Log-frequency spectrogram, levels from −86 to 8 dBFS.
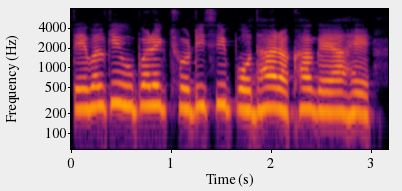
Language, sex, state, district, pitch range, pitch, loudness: Hindi, female, Arunachal Pradesh, Lower Dibang Valley, 225-265 Hz, 240 Hz, -17 LUFS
